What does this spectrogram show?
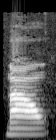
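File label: "maau", Cantonese, high level tone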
